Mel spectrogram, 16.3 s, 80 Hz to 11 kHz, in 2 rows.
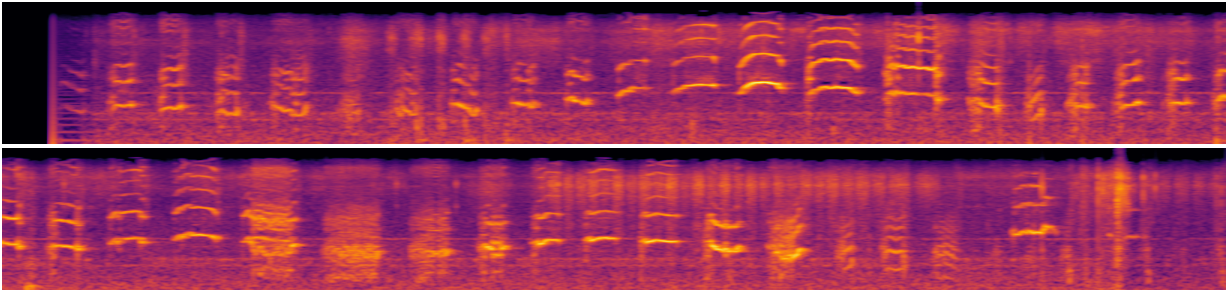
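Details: A 2.5-week-old male Boston Terrier puppy gives rapid, high, squeaky whimpers, each rising then falling in pitch.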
